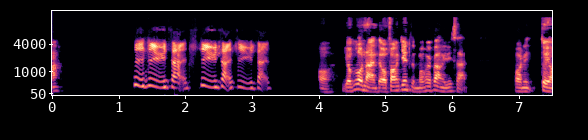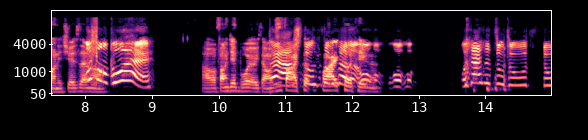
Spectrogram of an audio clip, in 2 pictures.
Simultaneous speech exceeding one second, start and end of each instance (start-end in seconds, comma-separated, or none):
10.7-12.4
